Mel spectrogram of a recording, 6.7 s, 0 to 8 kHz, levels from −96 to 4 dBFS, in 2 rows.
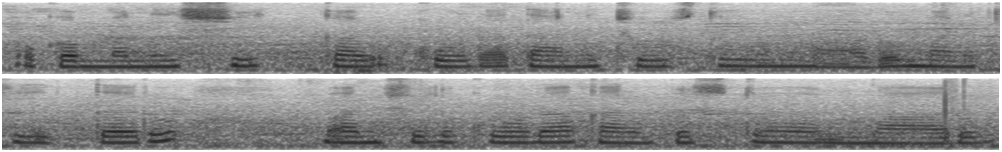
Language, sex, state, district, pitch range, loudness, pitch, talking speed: Telugu, female, Telangana, Hyderabad, 210-230 Hz, -21 LUFS, 220 Hz, 115 wpm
